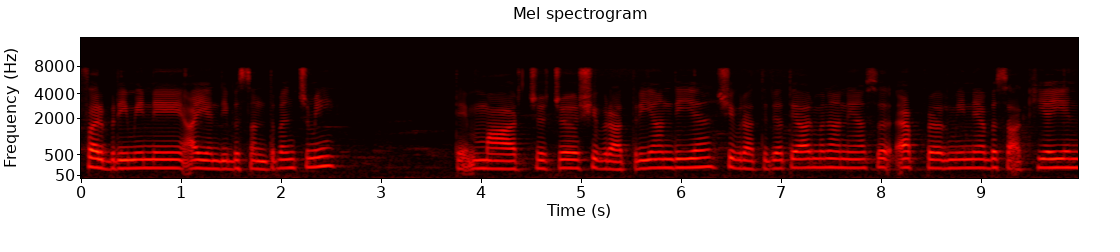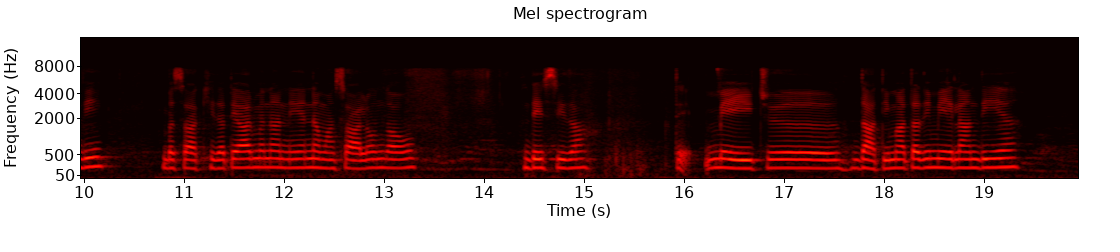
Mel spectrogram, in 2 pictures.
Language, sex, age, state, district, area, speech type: Dogri, female, 30-45, Jammu and Kashmir, Samba, rural, spontaneous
